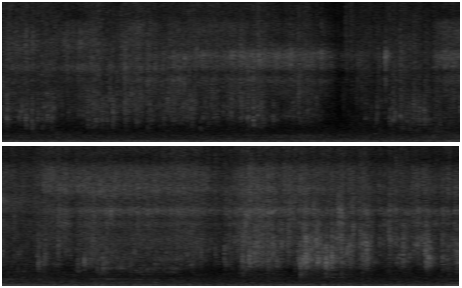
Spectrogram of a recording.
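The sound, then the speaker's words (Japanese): Steady running water rinses shampoo foam out of hair, a continuous bright hiss and splash that holds an even level for the whole stretch with no voices. “泡残りがないようにしっかり流すからね。ちゃんと流さないと逆に頭皮に良くないんだよ。”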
